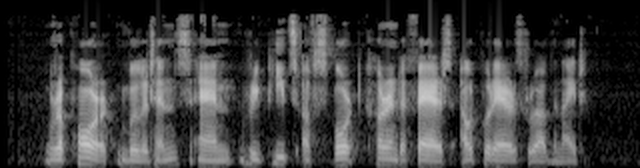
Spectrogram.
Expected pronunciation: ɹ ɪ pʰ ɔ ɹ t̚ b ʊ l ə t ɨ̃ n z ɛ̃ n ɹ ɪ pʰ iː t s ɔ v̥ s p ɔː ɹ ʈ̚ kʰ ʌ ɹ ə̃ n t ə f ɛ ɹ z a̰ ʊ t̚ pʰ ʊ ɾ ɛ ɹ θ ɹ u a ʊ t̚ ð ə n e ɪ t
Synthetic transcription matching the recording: ɹ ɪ pʰ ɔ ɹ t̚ b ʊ l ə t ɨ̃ n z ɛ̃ n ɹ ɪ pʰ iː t s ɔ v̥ s p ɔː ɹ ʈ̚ kʰ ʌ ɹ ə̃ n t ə f ɛ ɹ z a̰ ʊ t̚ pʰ ʊ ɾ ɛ ɹ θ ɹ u a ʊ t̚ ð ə n a ɪ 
